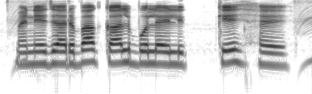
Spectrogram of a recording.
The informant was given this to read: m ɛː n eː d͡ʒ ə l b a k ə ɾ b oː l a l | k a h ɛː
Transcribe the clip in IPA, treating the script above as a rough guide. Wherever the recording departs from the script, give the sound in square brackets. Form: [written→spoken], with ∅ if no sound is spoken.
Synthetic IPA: m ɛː n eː d͡ʒ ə [l→ɾ] b a k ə [ɾ→l] b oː l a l | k [a→e] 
